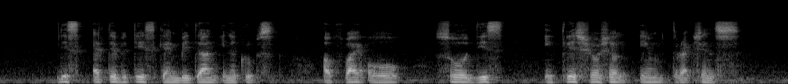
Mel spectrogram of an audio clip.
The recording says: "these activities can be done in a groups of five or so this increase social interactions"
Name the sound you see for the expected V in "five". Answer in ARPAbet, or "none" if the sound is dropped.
none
